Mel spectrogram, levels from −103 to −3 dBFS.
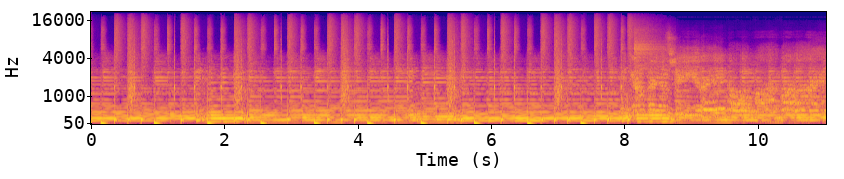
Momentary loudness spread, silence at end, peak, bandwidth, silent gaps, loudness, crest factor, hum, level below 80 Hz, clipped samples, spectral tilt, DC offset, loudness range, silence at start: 4 LU; 0 s; -4 dBFS; over 20 kHz; none; -18 LUFS; 14 dB; none; -26 dBFS; under 0.1%; -5.5 dB/octave; under 0.1%; 1 LU; 0 s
